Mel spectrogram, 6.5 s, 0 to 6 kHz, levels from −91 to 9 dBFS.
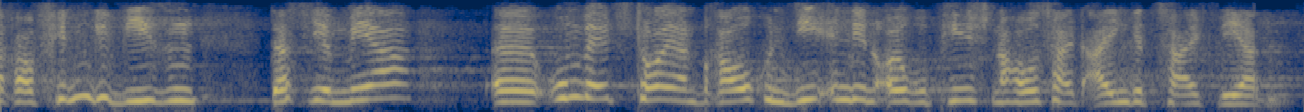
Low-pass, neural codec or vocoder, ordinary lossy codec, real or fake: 5.4 kHz; none; Opus, 24 kbps; real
